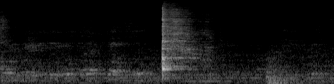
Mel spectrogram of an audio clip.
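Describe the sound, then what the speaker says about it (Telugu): Fried mango pulp being stirred into cooked rice for mango pulihora: soft scraping and mixing in a pan, one sharp utensil clink against the vessel, then more stirring, fairly close and quiet. "ఇప్పుడు మనం ఈ రైస్లో కలిపేసుకుందాం."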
